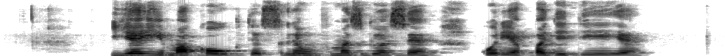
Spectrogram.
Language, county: Lithuanian, Šiauliai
